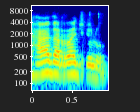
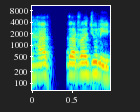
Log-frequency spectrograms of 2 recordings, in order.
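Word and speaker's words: هذا الرجلُ: Nah, bacanya hadzar rajulu, bukan hadzar rajuli.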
